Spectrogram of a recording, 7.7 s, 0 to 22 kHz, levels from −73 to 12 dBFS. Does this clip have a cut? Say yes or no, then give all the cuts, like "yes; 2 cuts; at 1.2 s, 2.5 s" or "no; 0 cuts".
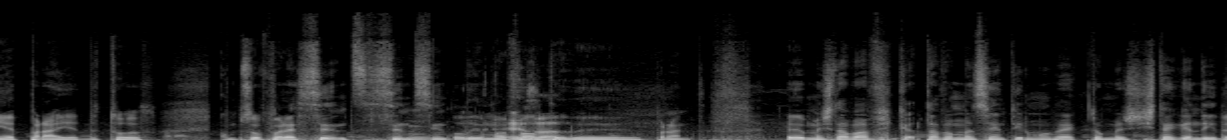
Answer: yes; 5 cuts; at 1.3 s, 1.7 s, 2.8 s, 5.0 s, 6.8 s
